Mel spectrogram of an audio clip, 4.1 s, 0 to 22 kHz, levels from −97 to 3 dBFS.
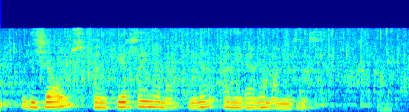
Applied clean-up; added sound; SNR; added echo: none; Trickle, dribble / Toilet flush / Hiss; 15 dB; reverberation time 0.5 s.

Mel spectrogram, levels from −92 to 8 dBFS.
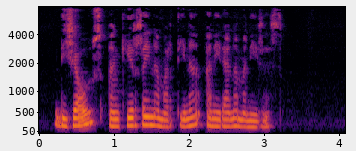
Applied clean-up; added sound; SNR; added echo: none; none; none; none.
